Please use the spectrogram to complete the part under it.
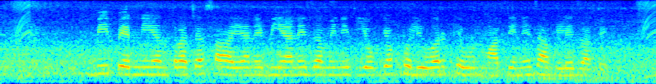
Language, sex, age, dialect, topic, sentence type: Marathi, female, 25-30, Northern Konkan, agriculture, statement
